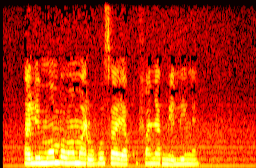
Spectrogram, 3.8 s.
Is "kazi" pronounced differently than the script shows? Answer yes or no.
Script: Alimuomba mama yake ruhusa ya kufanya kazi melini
yes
